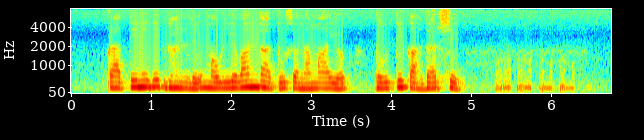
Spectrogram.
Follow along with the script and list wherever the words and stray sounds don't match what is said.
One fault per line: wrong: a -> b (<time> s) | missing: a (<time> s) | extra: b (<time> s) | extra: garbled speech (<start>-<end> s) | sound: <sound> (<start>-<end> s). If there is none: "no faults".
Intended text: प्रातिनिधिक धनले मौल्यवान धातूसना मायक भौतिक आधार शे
sound: laugh (5.3-6.3 s)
